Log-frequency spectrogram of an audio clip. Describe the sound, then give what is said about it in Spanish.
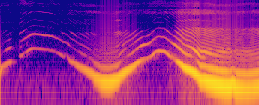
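A single voice hums a slow, gliding tone that dips and rises. It sounds muffled at first while placed backward from a fixed microphone, then abruptly louder and clearer for the last second or so as the microphone picks up the sound directly. “Lo interesante es que el micrófono, en este caso no miente, si yo hubiera colocado en diferentes puntos hacia atrás, el sonido suena, suena como que se traga el sonido, como que se va.”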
